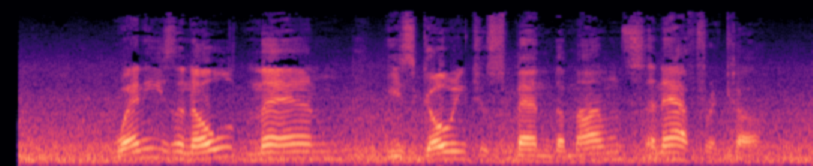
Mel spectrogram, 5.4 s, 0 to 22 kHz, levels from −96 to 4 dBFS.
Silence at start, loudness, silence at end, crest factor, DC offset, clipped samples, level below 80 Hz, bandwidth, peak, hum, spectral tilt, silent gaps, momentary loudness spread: 0.1 s; -17 LUFS; 0 s; 16 dB; under 0.1%; under 0.1%; -56 dBFS; 16 kHz; -2 dBFS; none; -5.5 dB/octave; none; 10 LU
